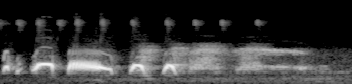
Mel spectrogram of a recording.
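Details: A spotted dove serving as a decoy, in double-voiced calling song to provoke wild doves: loud, rounded, hollow coos, one drawn out, followed by softer blurred cooing, with faint ticking throughout.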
